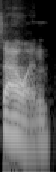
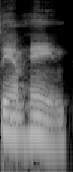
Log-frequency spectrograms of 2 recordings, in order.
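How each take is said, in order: First: The name is not read as spelled. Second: The name is read as spelled, 'Sam Hain'. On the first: The speaker calls it right. "It's pronounced Samhain" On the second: The speaker calls it wrong. "They pronounce it wrong. He says Sam Hain"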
